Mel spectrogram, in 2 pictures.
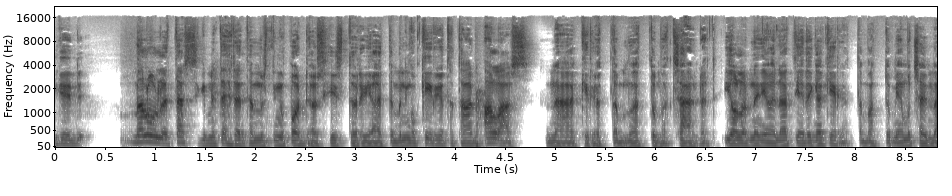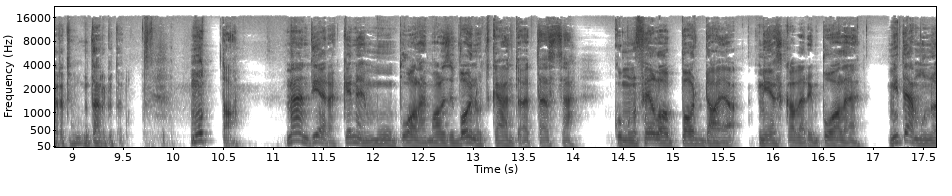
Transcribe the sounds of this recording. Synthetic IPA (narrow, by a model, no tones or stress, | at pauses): kin | mæluːlenet̪ːt̪æsːæ̥kimet̪ehdænt̪æmːəst̪niːŋkopodːɑushist̪oriɑːet̪ːæmeniːŋkokirjot̪et̪ɑːnɑlɑsnæːkirjot̪ːɑmɑt̪ːomɑt̪sæːnːøt̪jolːonːejoenæːt̪iet̪eŋkæːŋkirjot̪ːɑmɑt̪ːomiɑmut̪seymːæræt̪ːoniːŋkont̪ɑrkot̪ɑnːu̥mut̪ːɑ̰ | mæːent̪ieɾækkenemmuːmpuɑleːmɑolisiʋʋoinut̪kæːnt̪yøæt̪t̪æsːæ | kummunfelopodːɑːjɑ̰ | mieskɑʋeɾimpuɑleː | mit̪æmun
